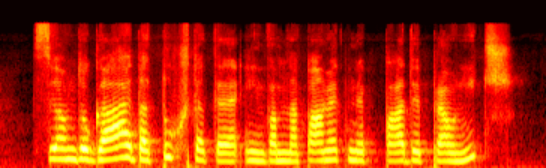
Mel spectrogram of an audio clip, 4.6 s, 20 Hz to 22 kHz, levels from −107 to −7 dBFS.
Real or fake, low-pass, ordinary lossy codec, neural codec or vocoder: fake; 10.8 kHz; Opus, 16 kbps; codec, 24 kHz, 3 kbps, HILCodec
